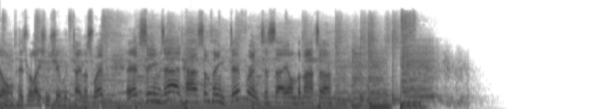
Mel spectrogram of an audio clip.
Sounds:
speech, music

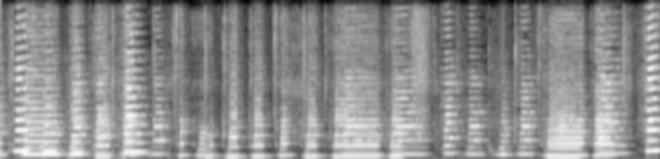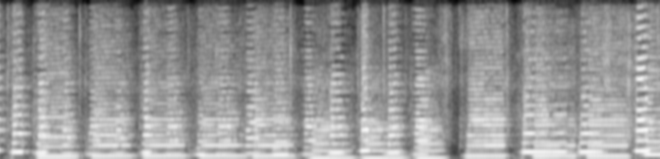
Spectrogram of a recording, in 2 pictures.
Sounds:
music, tick-tock

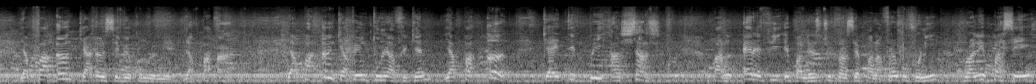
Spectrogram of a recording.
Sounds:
speech

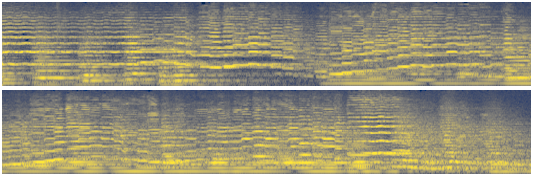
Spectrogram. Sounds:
music, violin, musical instrument

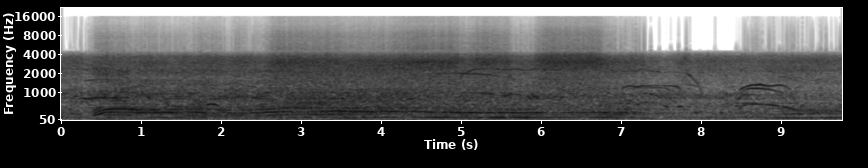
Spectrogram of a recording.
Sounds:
car, vehicle

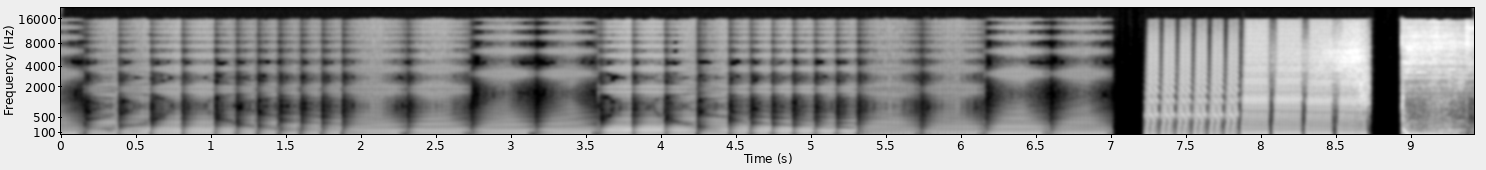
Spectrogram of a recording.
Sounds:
music, speech

